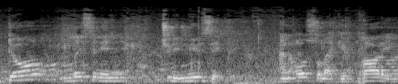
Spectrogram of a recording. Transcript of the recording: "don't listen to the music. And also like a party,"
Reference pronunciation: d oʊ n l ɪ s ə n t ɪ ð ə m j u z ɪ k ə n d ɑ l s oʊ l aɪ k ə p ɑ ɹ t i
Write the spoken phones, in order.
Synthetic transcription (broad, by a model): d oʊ l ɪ s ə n t ɪ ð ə m j u z ɪ k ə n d ɑ l s oʊ l aɪ k ə p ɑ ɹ t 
